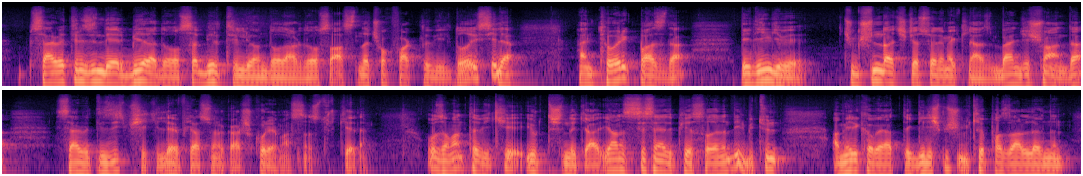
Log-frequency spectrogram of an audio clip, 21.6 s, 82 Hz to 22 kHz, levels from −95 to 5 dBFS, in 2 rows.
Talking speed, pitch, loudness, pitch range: 155 wpm, 90 Hz, -21 LUFS, 80-100 Hz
